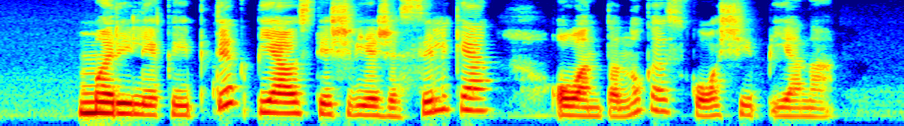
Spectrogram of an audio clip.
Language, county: Lithuanian, Alytus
